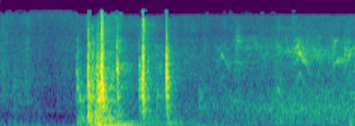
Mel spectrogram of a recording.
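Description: A front door is opened for someone at the door, with a solid clunk and a couple of sharp rattling knocks from the latch, followed by a quieter, airy rustle.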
